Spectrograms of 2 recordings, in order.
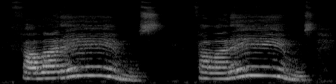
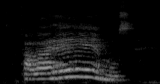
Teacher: note que o acento tônico, a sílaba tônica está no re. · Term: arrisotônica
